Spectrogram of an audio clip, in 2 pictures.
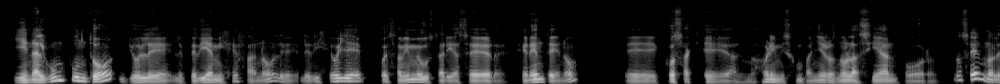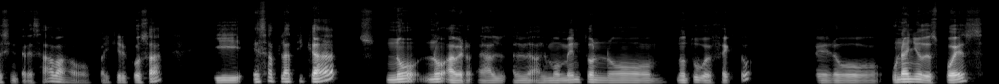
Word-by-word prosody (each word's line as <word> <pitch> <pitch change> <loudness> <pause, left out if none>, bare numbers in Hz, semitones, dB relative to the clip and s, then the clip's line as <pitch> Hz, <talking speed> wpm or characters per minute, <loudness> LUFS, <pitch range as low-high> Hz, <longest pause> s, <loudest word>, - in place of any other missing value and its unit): Y 100 - +1
en 105 - +2
algún 155 - +4
punto, 150 -10 +4
yo 100 0 -1
le 100 -1 +2
le 90 0 -12
pedí 95 +3 0
a - - +4
mi 95 - -1
jefa, 140 +5 -9
¿no?, - - -4
le 85 -1 -7
le 95 -1 -8
dije: 105 +7 -9
"Oye, 145 0 +3
pues 105 -1 -6
a - - +2
mí 105 - +1
me 115 0 +3
gustaría 90 -4 -2
ser 90 -2 0
gerente." 105 -3 +1
¿no?, - - -5 0.4
eh, 90 -2 -4
cosa - - 0
que 95 -2 -7
a 85 - -12
lo 95 - -19
mejor, 110 +5 -4
y - - +1
mis 100 -1 -8
compañeros 95 +1 -4
no 100 - +1
la 95 - +3
hacían 100 0 -3
por, - - -11
no 200 - -9
sé, 245 +4 +4
no 235 - +1
les 105 - -5
interesaba - - -4
o - - -14
cualquier - - -9
cosa. - - 0 0.5
Y 100 +1 -1
esa 125 +7 -3
plática 135 -1 +5 0.2
s - - -15
no 120 +5 +4
no, 120 +2 +2
a 100 - +7
ver, 95 - +2
al 95 0 -6
al 95 0 -7
al 95 0 -8
momento 105 +4 -1
no 100 -3 -3
no 100 0 -1
tuvo 105 -4 -1
efecto, - - -7 0.6
pero, 90 -1 -4
un 110 +3 +5
año 125 -2 +6
después, 95 - +4
100 Hz, 195 wpm, -24 LUFS, 95-110 Hz, 0.6 s, a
